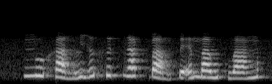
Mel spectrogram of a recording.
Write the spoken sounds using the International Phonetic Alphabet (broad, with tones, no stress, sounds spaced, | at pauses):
ŋ o˧ x a˧˩ n l ḭ˧˥ ə̯ x ə˦˥ t̚ z a˦˥ k̚ ɓ a˧˩ m ɓ ɛ̰˧˥ m a˧ w h w a˨˦ ŋ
